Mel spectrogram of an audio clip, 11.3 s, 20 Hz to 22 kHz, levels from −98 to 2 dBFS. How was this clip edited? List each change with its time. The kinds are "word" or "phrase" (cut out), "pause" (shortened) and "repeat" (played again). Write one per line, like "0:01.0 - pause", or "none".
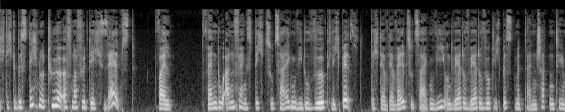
0:07.3 - pause
0:07.7 - repeat
0:09.4 - repeat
